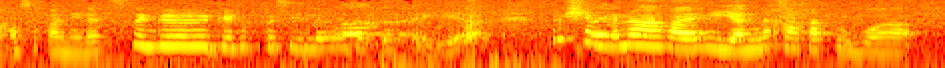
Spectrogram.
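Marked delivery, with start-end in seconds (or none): none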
